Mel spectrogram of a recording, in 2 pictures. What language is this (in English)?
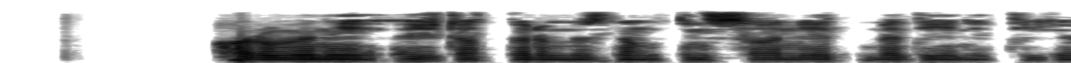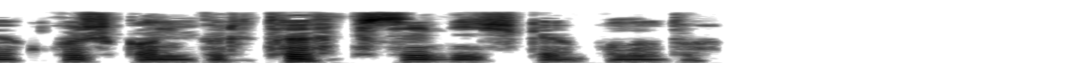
Uyghur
